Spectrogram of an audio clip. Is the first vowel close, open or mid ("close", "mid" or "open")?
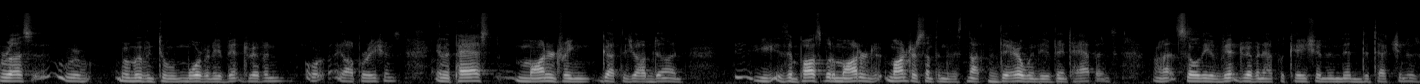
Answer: mid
